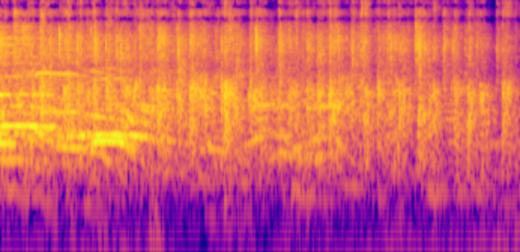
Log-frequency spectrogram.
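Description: An audience at a book launch event claps for the publisher, a broad wash of applause that swells and then gradually tapers, with voices mixed in underneath.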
